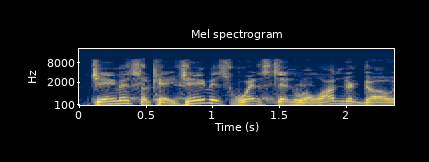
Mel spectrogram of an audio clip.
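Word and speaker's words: Jameis: vulgar how do you say his first name jamus jamus okay jamus Winston will undergo internal discipline and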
